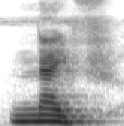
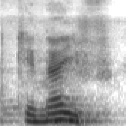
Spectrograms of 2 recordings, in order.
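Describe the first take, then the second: First: No k sound is pronounced at the start. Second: A k sound is pronounced at the start. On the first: The speaker calls it right. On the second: The speaker calls it wrong.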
